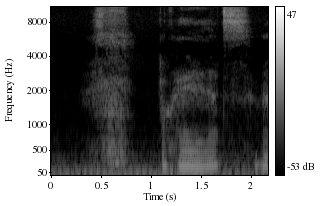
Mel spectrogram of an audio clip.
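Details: Person lying down and sneezing: a quick breathy intake, then a short voiced explosive burst, a single sneeze in a quiet room.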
